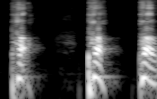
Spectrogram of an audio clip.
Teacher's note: আর এটা হচ্ছে দুই ঠোঁট থেকে বাতাস বের করতে হবে, ফা, ফা, ফা, হাতে বাতাস লাগা, যেটা যেটা আমরা শুরুতে করলাম, ফা, অর্থাৎ দুই ঠোঁট থেকে হবে ফা, পাবলিক, পেনশন, ফা, ফা।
